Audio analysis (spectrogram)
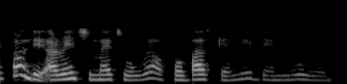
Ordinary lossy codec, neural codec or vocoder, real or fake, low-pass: none; codec, 16 kHz, 4 kbps, FreqCodec, smaller model; fake; 5.4 kHz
